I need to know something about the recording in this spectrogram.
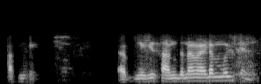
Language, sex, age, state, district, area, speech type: Bengali, male, 18-30, West Bengal, Purba Bardhaman, urban, conversation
